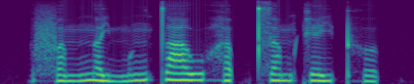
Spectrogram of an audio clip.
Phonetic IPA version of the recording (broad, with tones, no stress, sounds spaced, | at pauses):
f ɐ˨˥ m n̪ ɐ˨˩ j m ʊ˥ ŋ t̪ aː˧ w h ɐ˨˥ p̚ t͡s ɐ˧ m k e˧ j pʰ ʊ˨ k̚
